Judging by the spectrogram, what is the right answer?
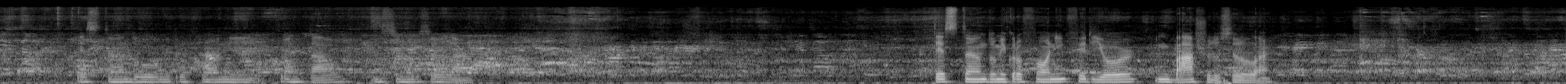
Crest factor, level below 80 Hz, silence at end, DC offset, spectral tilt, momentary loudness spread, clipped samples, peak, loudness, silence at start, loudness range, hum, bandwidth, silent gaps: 24 dB; -44 dBFS; 0 s; under 0.1%; -5 dB/octave; 14 LU; under 0.1%; 0 dBFS; -24 LUFS; 0 s; 8 LU; none; 15.5 kHz; none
